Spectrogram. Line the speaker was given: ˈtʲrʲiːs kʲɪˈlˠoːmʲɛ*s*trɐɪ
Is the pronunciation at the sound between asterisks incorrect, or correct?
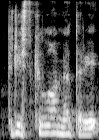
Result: incorrect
